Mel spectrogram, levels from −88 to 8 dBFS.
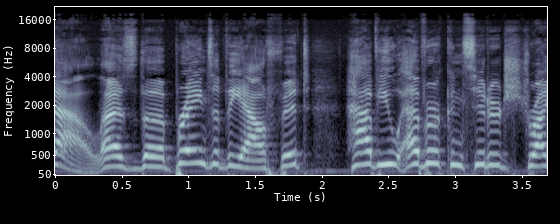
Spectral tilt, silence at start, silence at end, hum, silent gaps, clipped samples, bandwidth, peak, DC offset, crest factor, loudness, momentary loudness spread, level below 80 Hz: -2.5 dB/octave; 0 s; 0 s; none; none; under 0.1%; 19 kHz; -2 dBFS; under 0.1%; 16 dB; -17 LUFS; 5 LU; -40 dBFS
